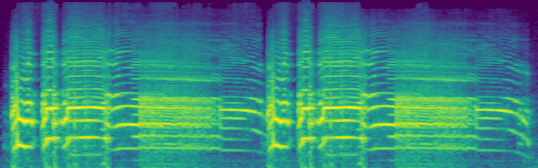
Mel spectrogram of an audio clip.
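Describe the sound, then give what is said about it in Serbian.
Roosters crowing, two loud crows in succession with no talk. Each opens with a few short, choppy syllables, then stretches into a long, harmonically rich, strained call that holds steady before cutting off. “Četvrti petlovi su ovi što su maločas zakukurikali iz Radio Beograda.”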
